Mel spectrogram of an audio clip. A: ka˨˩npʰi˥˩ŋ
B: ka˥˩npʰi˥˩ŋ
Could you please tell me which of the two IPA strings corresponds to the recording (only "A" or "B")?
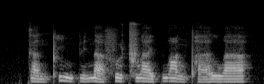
A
